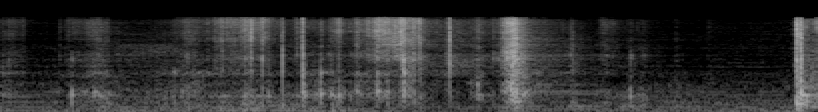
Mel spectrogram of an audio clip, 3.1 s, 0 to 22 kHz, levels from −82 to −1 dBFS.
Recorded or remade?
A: remade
